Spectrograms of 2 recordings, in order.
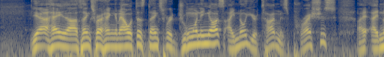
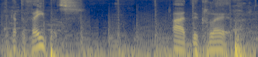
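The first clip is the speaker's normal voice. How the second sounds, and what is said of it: Put-on Southern accent. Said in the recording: “That's my southern accent.”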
